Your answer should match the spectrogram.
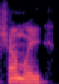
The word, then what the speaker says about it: Cholmondeley: So there's like guys like we keep saying Charles, but his last name is Chumley, but it's pronounced Chumley, but it's spelled.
